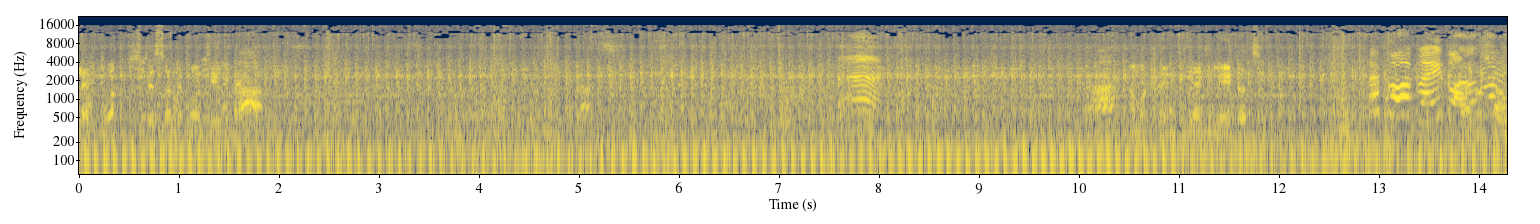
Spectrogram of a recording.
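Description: An engine rumbles inside a moving vehicle.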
